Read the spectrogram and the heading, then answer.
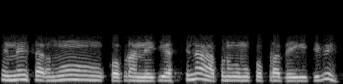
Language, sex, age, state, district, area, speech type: Odia, male, 18-30, Odisha, Nayagarh, rural, conversation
